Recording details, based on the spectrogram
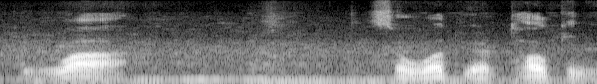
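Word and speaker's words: は: it is pronounced as wa. So what we are talking here, when the ha is used to mark the topic of the sentence, it is pronounced as wa.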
